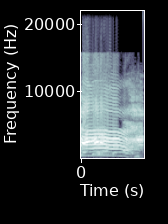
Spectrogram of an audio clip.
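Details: A young girl's brief, high-pitched wailing cry with a strained, tonal quality, while having her ear pierced, one ear already done; crying from pain and fear.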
